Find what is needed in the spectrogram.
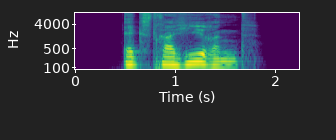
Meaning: present participle of extrahieren
- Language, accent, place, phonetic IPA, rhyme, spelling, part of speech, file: German, Germany, Berlin, [ɛkstʁaˈhiːʁənt], -iːʁənt, extrahierend, verb, De-extrahierend.ogg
